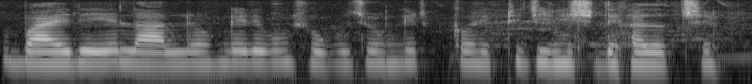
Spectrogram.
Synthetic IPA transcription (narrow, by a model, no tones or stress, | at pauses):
bajɾelalɾɔŋɡeɾeboŋʃobud͡ʑɾɔŋɡeɾkɔnek̚ʈid͡ʑiniʃd̪ekʰad͡ʑatːɕʰe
